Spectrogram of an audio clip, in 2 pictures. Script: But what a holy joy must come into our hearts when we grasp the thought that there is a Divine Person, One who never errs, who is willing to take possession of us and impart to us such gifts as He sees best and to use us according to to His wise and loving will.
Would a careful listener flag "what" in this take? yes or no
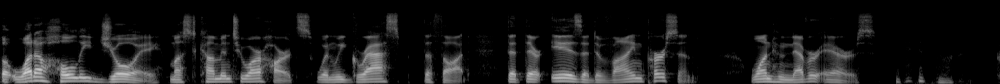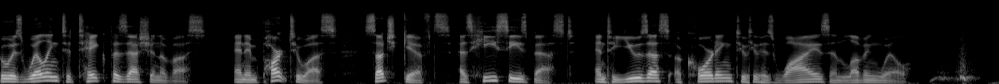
no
